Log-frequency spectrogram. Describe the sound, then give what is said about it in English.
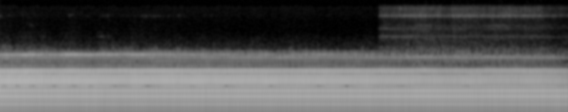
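A voiced 'voo' chant held out on one long breath: a single low, steady hum with a rich buzzing tone. It stays loud and even in pitch throughout and is heard alone. “The next method is called a voo chant. And I love this practice because when we chant, we actually create vibrational resonance in our body. This chant sounds like this.”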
